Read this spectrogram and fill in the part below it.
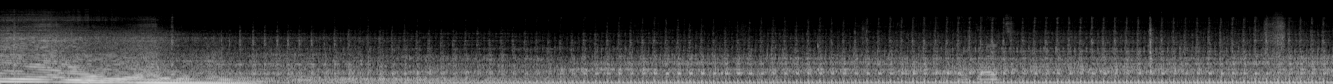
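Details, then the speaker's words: Restored 1989 Yamaha YSR50 two-stroke 50cc, 198 original miles, cylinder fogged in storage, premix oil added: quick rev blip settles into crisp even popping idle, no misses or rattles; sounds brand new. "See if we can do a quick start up here. The motor sounds like brand new."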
